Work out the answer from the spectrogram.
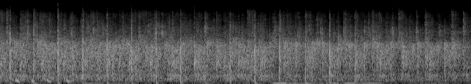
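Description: An audience applauds to welcome painter Walter Rane at a live interview event. The clapping is dense and steady, holds an even level throughout, and no one speaks.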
